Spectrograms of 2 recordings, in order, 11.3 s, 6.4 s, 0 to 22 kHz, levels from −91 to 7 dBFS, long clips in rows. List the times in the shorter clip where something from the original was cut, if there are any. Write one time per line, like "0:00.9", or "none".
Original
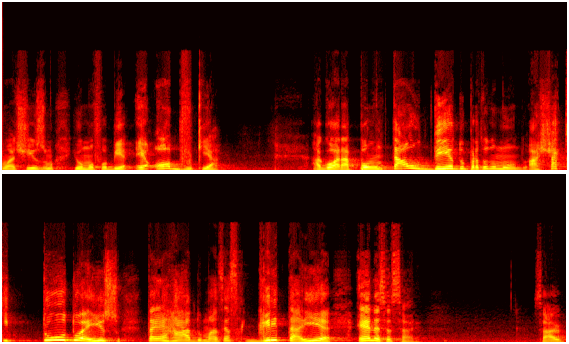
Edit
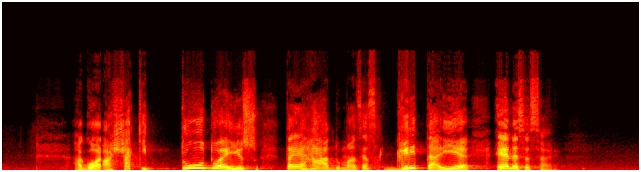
0:01.0

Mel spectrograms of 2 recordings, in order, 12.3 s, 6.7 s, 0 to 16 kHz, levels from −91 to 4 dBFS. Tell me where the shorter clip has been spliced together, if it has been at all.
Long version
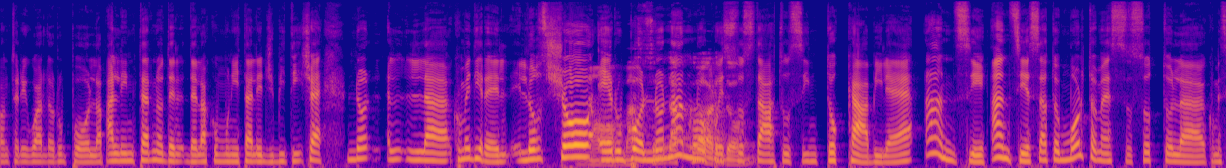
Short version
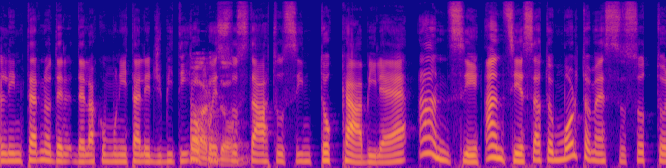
0:01.9

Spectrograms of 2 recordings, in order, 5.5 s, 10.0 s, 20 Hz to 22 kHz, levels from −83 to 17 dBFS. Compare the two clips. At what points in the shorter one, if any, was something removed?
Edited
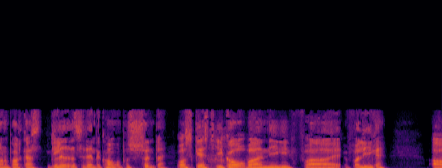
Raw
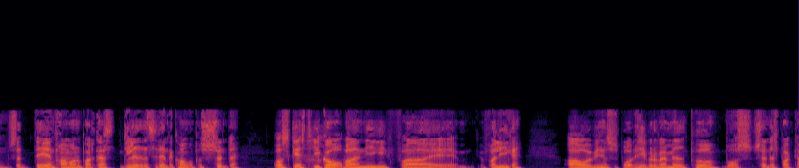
0:02.2
0:04.2

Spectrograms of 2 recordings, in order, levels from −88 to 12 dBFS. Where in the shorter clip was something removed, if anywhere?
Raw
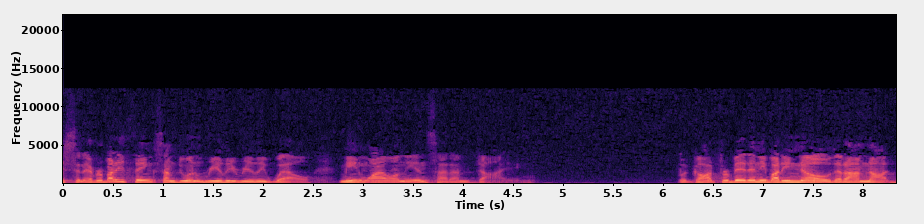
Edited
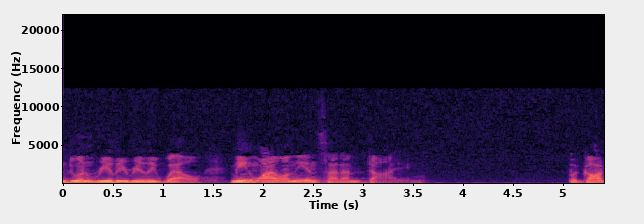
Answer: none

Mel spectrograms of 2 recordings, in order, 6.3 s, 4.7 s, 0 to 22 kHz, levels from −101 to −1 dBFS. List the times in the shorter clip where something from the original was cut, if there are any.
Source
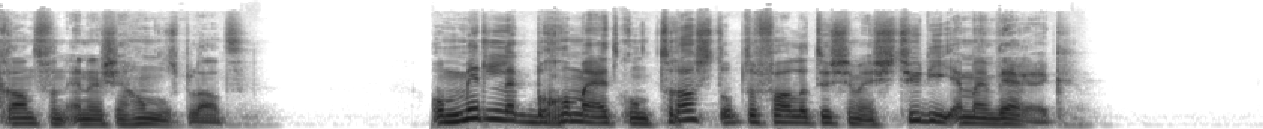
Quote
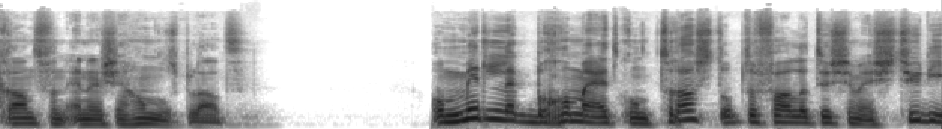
none

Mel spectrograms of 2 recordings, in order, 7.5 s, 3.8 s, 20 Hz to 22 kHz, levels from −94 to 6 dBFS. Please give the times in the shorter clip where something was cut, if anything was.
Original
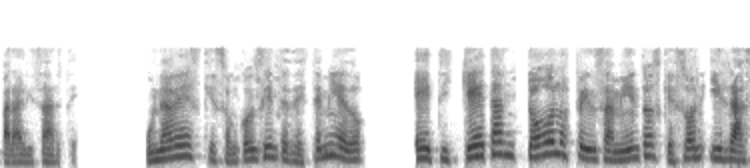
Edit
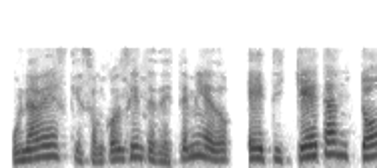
0:02.4

